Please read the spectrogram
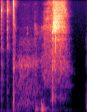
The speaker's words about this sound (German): Sie hören die Tastatur vom Herrn Hoffmann.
